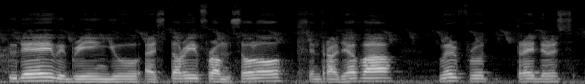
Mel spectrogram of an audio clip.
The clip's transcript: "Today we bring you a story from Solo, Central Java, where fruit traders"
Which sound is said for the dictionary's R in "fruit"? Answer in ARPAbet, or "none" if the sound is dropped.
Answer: R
